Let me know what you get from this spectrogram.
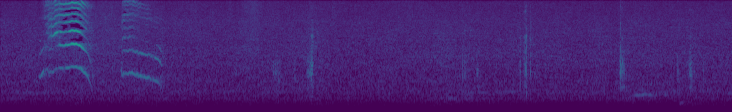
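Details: Two loud, strained meows, the first higher and harsher, come from a cat having botfly larva, ringworm, fungus and blackheads removed from its skin. Faint clicks and handling noises follow in a quiet room.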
